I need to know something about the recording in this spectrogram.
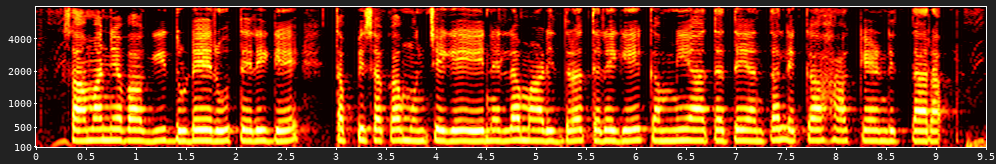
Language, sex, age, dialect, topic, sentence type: Kannada, female, 18-24, Central, banking, statement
